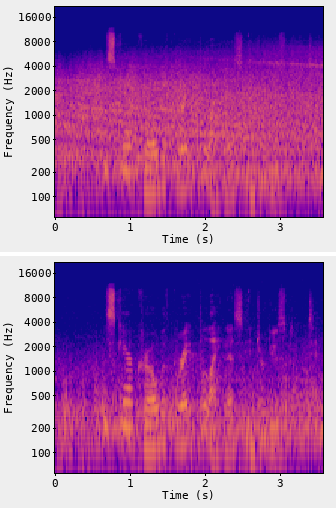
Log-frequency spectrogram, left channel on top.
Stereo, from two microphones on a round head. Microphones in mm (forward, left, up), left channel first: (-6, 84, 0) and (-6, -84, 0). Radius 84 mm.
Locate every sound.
0.7 s a man speaking: 5° right (ahead or behind), 0.6 m; by 3.5 s centre (ahead or behind), 2.5 m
